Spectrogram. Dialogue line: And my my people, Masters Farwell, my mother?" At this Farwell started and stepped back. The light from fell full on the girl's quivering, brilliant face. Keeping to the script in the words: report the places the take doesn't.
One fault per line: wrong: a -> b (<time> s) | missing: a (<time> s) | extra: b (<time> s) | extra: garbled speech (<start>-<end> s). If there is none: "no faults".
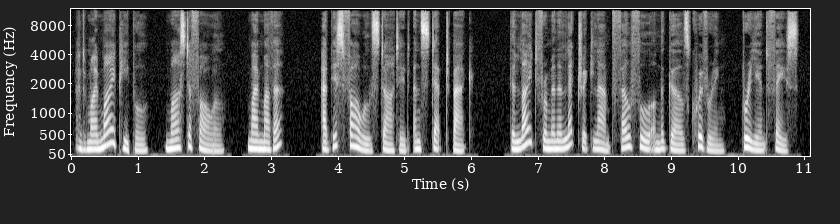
wrong: Masters -> Master (1.4 s)
extra: an electric lamp (7.2 s)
